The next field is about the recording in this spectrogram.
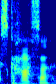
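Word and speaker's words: Scáthach: Also they pronounce Scott's name like Skasa or something.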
